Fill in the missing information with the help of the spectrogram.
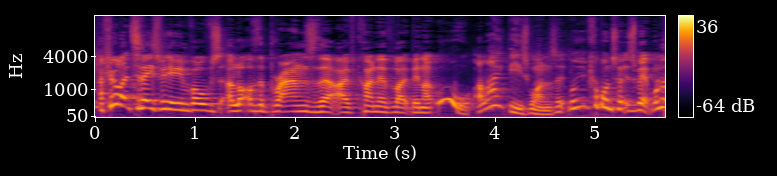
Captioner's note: none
